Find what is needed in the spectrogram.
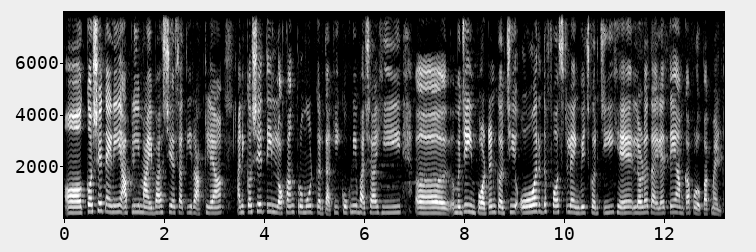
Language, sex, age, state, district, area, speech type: Goan Konkani, female, 30-45, Goa, Salcete, urban, spontaneous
